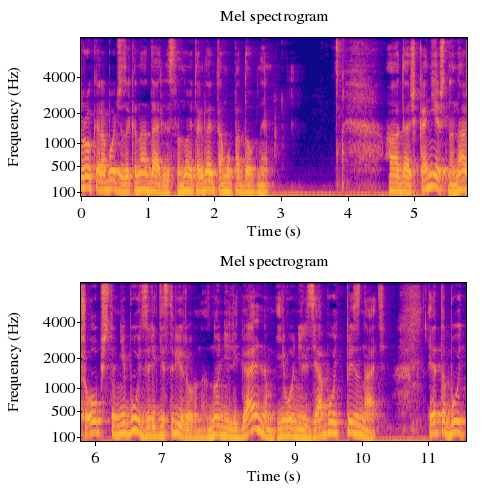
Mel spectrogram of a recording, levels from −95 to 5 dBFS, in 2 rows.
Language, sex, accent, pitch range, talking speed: Russian, male, native, 105-140 Hz, 125 wpm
